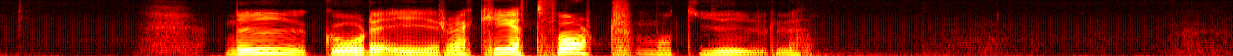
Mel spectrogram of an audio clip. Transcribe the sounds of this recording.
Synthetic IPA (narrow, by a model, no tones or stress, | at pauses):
nʉ̟ːɡ̥oːɖɛɪɾakʰeːt̪fɑːʈmʊt̪ʰjʉ̟ːl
